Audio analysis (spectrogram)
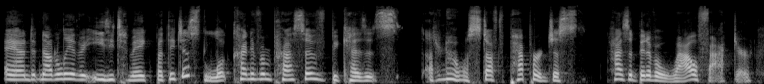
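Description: A woman's voice: mid-range voice, fairly quick, few pauses, darkish tone, no room sound, studio quality. A middle-aged woman from Canada hosting a podcast on her own, talking in a chatty, rambling way and sounding a little congested and nasal. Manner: chatty and rambling, with frequent restarts. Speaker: podcast host. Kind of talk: casual solo podcast monologue.

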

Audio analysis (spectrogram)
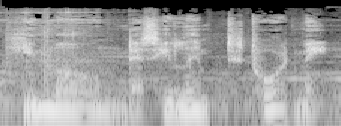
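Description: A male narrator with a low, gravelly voice reads a horror tale at an unhurried pace. His delivery is measured and hushed, sinking to whispers at tense moments. Soft music sits faintly under the narration. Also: steady tone.

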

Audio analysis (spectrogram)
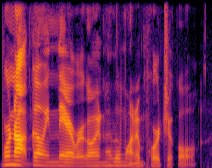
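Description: Chatty young woman with a low, dry voice. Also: quick pace, fairly bright tone, no echo. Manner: chatty storytelling, frequent likes and ums, laughs easily. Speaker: podcast co-host. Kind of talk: casual chat.

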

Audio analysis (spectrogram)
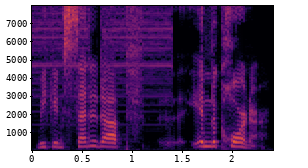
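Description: A woman playing a calm, commanding telephone switchboard supervisor in an old-time radio play, with a deliberate, authoritative way of speaking. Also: fairly high pitch, lightly acted. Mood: firm, organizing. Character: calm, commanding female telephone operator supervisor in wartime-like crisis.

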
